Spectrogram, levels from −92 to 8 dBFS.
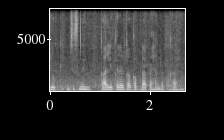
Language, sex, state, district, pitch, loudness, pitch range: Hindi, female, Uttar Pradesh, Lucknow, 195 Hz, -16 LUFS, 185-210 Hz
